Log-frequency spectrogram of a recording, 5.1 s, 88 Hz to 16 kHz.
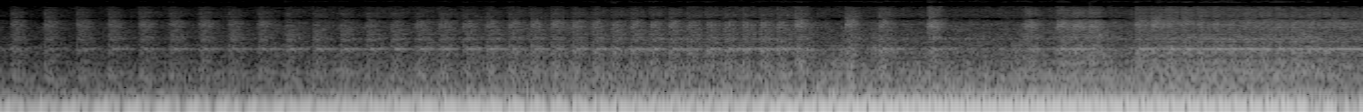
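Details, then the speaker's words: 1968 VW double cab Transporter, air-cooled engine, just revived after 5 years in a storage lot, idling: light rhythmic knock swells and fades; owner suspects stripped cam gear bolt holes letting the cam gear rattle, knock going away under load; rocker arms checked tight; no smoke. "So, I'm thinking that it might be this uh stripped bolt holes on the cam gear and the cam gear is rattling and whenever there's a load, it pins it to one side and uh keeps it tight."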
